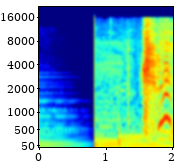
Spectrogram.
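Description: The tail of a guitar chord fades out, a new music bed starts abruptly about a second in, and near the end a woman sneezes once, sick with a cold.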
